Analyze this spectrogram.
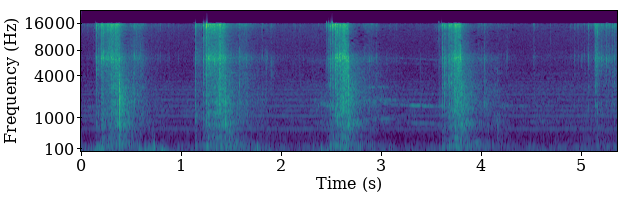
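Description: Kitchen knife cutting through cabbage onto a chopping board: four sharp chops, about one a second.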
